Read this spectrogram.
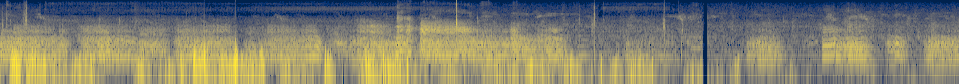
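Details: Bebe, a Bouvier des Flandres mother with her eight puppies in a yard, gives low rumbling growls in uneven pulses through the first half, with sharp clicks and knocks scattered throughout and quieter rumbling toward the end.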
